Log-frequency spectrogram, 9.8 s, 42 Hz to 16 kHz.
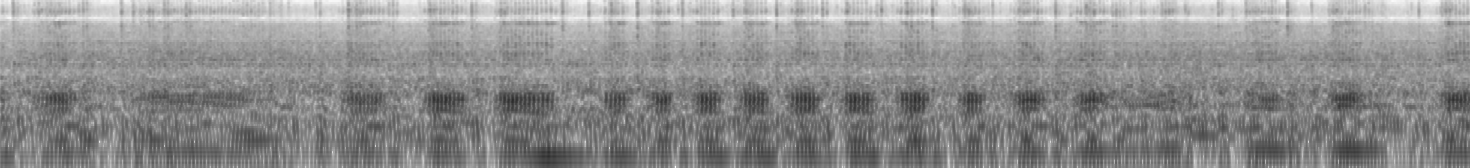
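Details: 1958 Allstate (Sears) Vespa 125cc two-stroke, sitting about a year, started first kick on choke with fresh gas; buzzy popping idle steadies and stays even while warming, running smooth, easier start than expected.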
